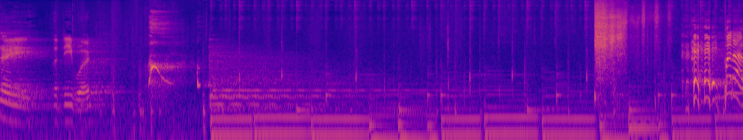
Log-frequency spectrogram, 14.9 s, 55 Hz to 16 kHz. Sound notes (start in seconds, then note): 3.0 gasp; 12.6 laughs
